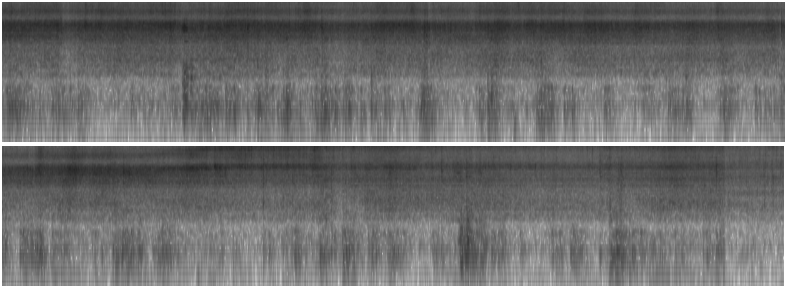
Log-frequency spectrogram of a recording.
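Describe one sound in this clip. Chicken sizzles and fries in a hot pan.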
